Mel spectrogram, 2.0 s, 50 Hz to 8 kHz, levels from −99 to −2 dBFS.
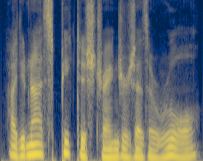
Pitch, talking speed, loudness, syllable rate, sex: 110 Hz, 265 wpm, -16 LUFS, 5.4 syllables/s, male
